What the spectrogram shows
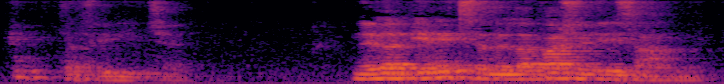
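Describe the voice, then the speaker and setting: Friar preaching a homily in an echoey church. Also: male voice, mid-range voice, expressive, normal speed. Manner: earnest, swings between soft musing asides and raised emphatic declarations. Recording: distant echoey church recording with hiss.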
